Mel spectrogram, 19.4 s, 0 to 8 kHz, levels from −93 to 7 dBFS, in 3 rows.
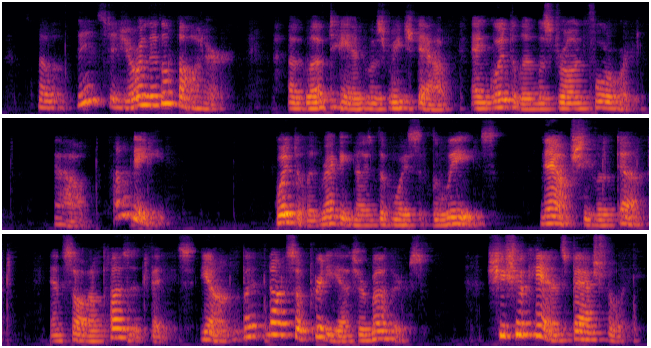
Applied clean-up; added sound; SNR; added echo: neural mask model DeepFilterNet 3.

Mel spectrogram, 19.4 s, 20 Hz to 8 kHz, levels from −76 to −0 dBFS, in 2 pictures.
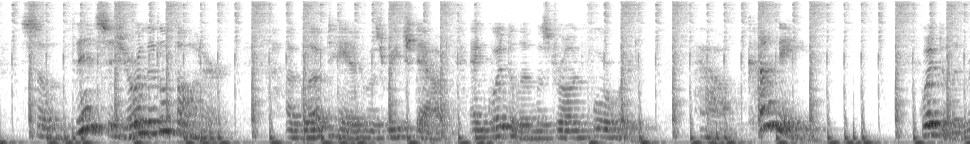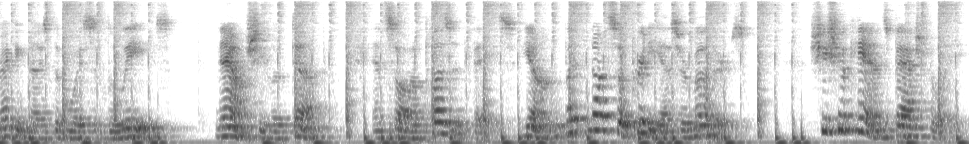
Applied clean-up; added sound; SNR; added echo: none; Drum kit; 4 dB; reverberation time 0.6 s.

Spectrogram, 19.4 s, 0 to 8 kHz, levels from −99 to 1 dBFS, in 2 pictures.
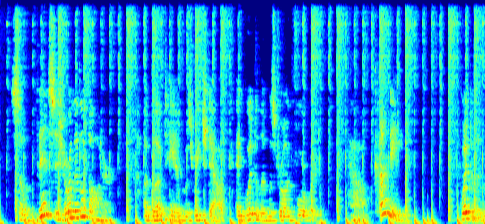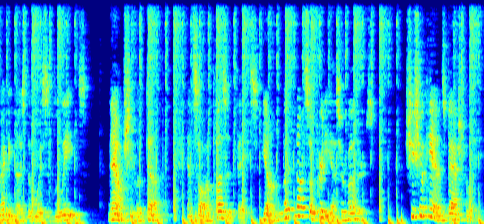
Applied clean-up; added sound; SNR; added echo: classical method WPE with log-MMSE.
